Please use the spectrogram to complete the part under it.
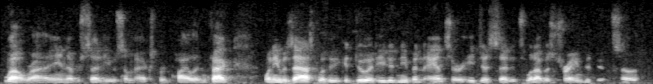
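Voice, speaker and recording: Male reviewer, conversational and argumentative, mid-pitched voice on a dull, low-fidelity recording. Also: fairly even intonation, fast talker, a little mellow. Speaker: podcast reviewer.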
